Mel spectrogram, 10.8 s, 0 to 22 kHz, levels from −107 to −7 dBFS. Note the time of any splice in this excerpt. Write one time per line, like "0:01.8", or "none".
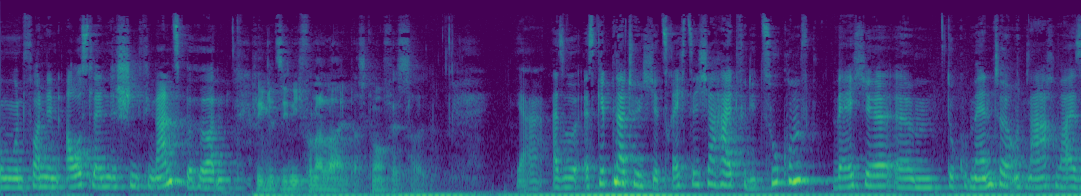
0:02.5

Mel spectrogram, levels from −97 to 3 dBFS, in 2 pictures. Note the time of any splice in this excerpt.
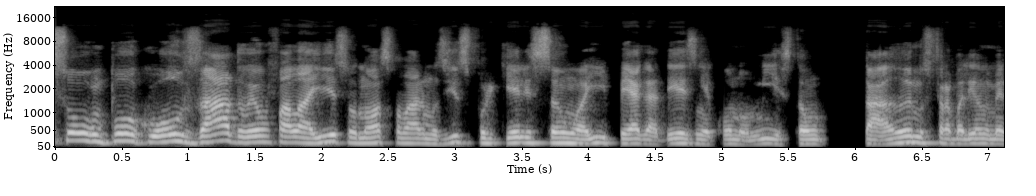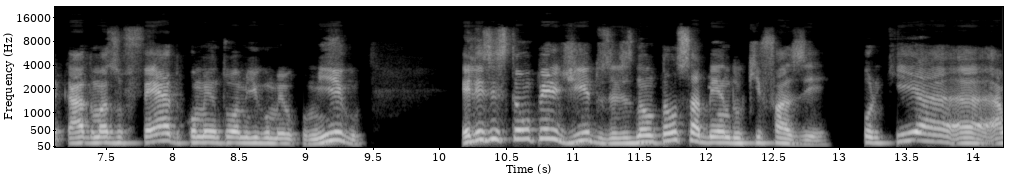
0:13.1

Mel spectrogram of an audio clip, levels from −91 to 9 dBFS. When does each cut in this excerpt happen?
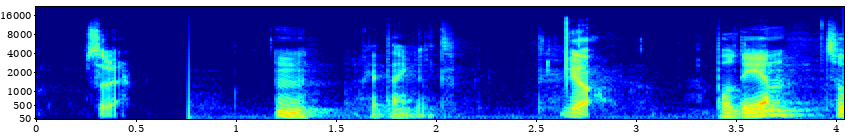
0:01.6

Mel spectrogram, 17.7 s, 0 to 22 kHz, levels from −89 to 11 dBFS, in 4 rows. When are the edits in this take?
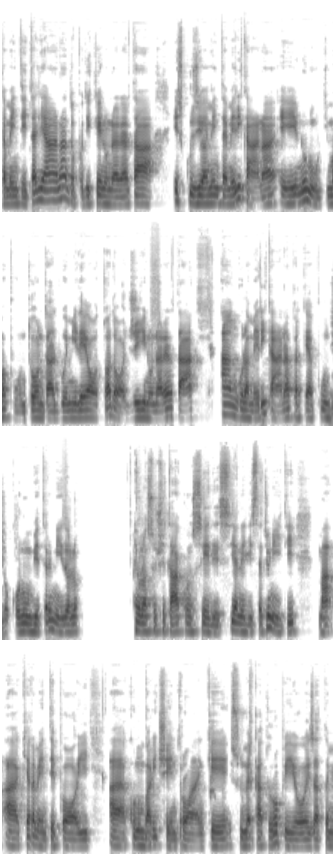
none

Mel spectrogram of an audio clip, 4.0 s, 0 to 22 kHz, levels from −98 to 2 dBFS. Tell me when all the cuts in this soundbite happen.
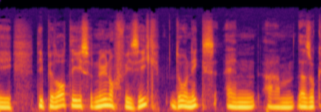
none

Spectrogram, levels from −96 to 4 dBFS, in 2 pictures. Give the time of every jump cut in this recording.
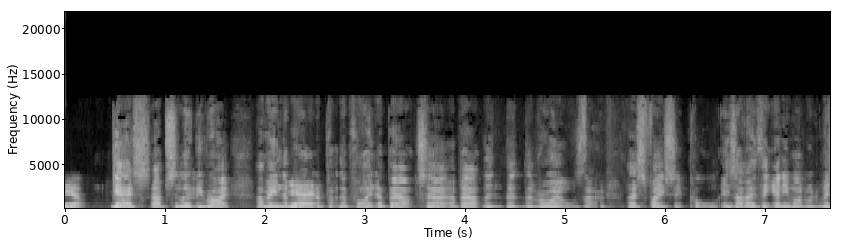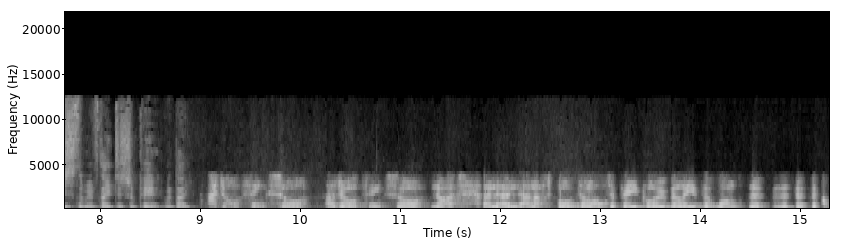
0:09.0

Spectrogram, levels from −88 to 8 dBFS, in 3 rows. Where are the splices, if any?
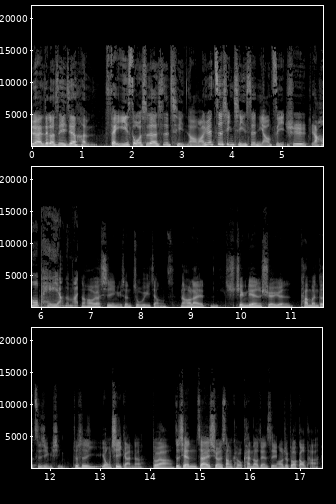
0:05.6
0:06.7
0:16.5

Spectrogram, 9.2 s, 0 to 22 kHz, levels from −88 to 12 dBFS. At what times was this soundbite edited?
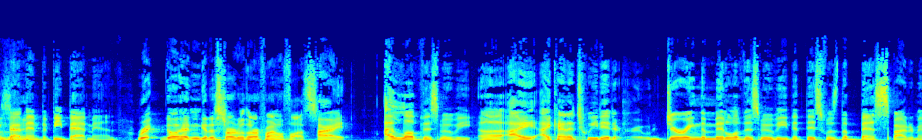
none

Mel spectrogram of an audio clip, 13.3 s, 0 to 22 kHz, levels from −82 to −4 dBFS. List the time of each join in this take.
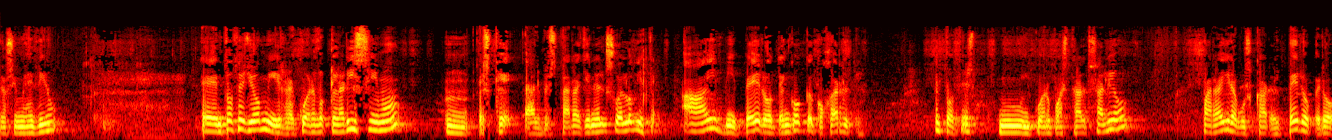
0:01.9

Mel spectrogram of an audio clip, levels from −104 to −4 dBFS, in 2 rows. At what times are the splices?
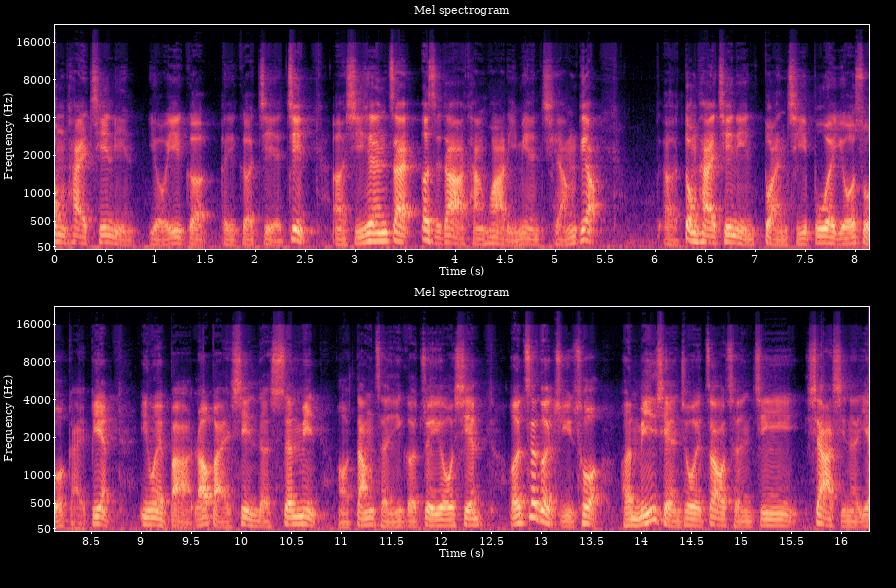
0:02.7

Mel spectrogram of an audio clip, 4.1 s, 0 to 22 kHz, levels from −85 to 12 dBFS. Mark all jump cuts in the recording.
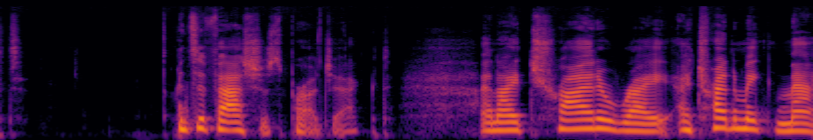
0:02.4

